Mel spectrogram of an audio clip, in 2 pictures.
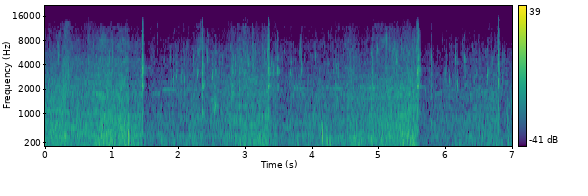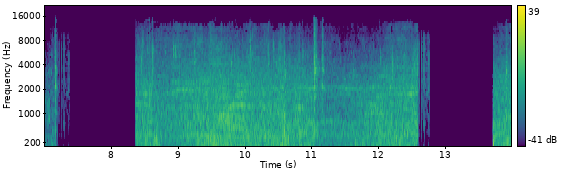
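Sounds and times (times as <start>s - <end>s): omelet sizzling and crackling in oil: 0.0s - 7.2s, 8.4s - 10.7s.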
